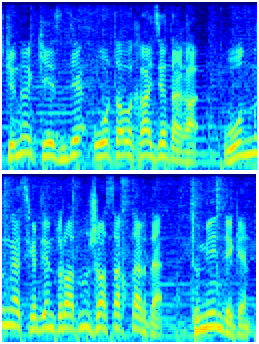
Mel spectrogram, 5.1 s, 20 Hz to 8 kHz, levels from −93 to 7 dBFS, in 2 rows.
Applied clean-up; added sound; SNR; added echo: none; none; none; none.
